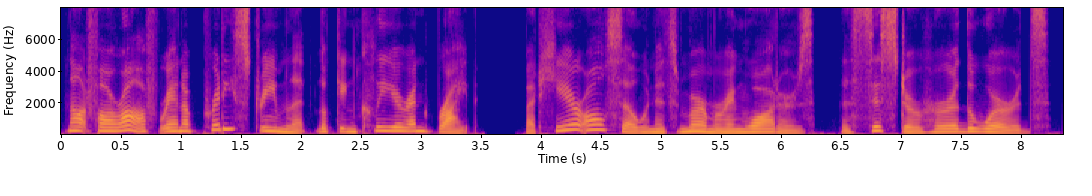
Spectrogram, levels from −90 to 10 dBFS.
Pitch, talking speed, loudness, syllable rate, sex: 200 Hz, 165 wpm, -19 LUFS, 4.3 syllables/s, female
